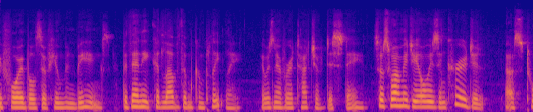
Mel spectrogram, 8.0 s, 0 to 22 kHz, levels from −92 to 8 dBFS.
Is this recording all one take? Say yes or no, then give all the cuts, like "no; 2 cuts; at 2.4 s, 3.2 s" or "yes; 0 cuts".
no; 2 cuts; at 1.7 s, 5.6 s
